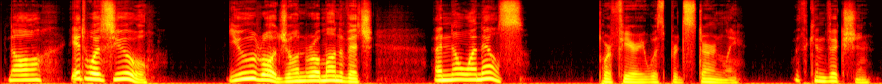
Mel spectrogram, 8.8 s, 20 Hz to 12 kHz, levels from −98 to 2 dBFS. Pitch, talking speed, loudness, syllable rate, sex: 165 Hz, 110 wpm, -18 LUFS, 4.9 syllables/s, male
